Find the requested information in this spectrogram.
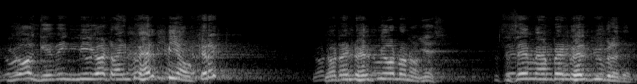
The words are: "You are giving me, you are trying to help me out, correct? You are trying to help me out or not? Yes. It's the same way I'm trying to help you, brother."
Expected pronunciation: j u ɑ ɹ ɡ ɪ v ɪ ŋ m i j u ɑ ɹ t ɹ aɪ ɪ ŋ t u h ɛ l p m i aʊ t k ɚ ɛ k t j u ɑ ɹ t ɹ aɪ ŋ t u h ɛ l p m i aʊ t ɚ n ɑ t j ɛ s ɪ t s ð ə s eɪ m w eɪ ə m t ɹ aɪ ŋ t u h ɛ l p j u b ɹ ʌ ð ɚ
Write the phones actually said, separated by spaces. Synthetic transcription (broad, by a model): j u ɑ ɹ ɡ ɪ v ɪ ŋ m i j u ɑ ɹ t ɹ aɪ ɪ ŋ t u h ɛ l p m i aʊ t k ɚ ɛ k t j u ɑ ɹ t ɹ aɪ ŋ t u h ɛ l p m i aʊ t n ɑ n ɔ ɪ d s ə s eɪ m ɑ ə m t ɹ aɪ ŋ t u h ɛ l p j u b ɹ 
